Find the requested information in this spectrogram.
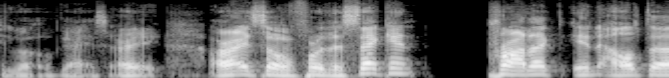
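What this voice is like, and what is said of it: Usual voice. Nothing is said of it.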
